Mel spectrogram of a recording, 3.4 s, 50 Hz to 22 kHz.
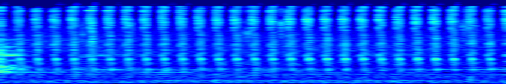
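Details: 2016 Honda HR-V no crank no start, brake on: rapid even relay clicking about eight per second, engine not turning; stopped once when engine tilted while revving; attributed to a missing engine ground strap.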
